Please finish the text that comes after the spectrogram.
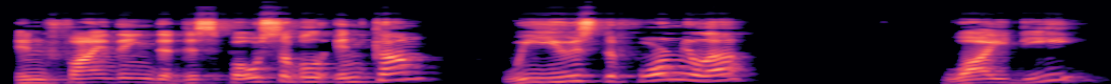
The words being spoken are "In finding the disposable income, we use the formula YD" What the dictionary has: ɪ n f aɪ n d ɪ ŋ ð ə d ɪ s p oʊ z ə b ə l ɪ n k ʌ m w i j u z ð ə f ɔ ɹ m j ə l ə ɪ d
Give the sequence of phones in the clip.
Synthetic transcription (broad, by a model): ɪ n f aɪ n d ɪ ŋ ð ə d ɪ s p oʊ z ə b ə l ɪ n k ʌ m w i j u z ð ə f ɔ ɹ m j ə w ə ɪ d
